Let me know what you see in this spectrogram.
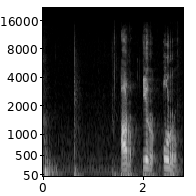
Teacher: Hujung lidah langgar le langit. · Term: Ra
